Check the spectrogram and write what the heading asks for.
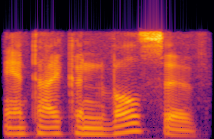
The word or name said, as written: anticonvulsive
